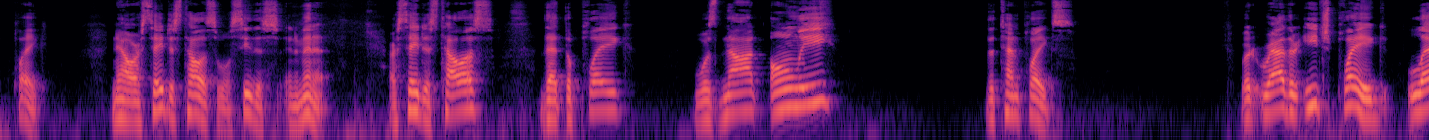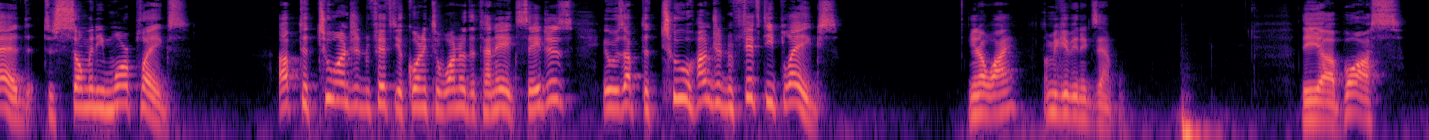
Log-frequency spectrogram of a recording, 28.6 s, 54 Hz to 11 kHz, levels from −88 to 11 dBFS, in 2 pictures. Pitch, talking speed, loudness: 155 Hz, 135 wpm, -22 LUFS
